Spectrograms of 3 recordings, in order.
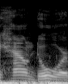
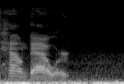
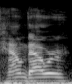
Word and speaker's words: Houndour: tower it's funny because i used to always say hound door but i believe it's actually pronounced hound hour and of course no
